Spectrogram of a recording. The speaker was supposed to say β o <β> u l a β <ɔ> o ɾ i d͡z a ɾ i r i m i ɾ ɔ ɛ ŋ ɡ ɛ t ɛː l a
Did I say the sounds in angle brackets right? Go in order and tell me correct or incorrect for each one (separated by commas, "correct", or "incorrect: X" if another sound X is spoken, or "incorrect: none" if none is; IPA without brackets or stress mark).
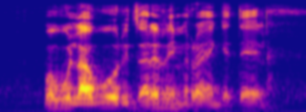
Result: correct, incorrect: u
